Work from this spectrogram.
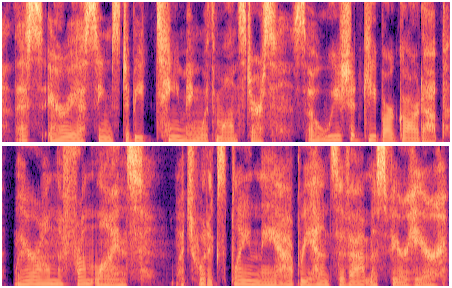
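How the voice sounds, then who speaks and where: A woman voicing a courteous, analytical female android companion in a video game, speaking in a formal, measured, precisely worded way. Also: on the low side, darkish tone, dry recording, studio quality, natural voice.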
